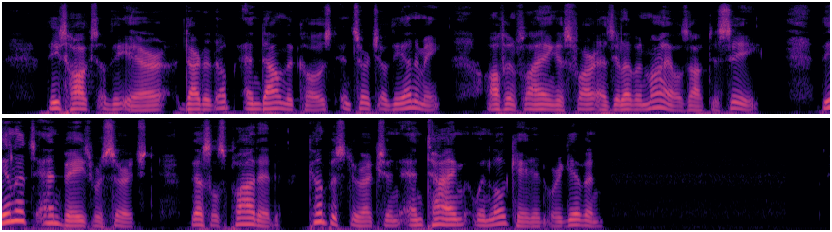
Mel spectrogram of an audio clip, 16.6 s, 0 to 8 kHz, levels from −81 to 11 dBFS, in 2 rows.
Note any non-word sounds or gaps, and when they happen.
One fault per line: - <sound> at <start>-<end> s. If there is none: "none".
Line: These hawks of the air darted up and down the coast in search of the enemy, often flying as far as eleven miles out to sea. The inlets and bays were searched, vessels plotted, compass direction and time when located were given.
none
